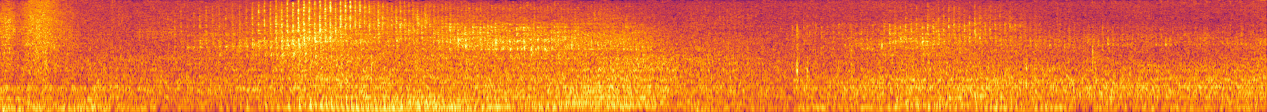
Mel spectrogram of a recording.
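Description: Vehicle engine running while driving, heard from inside the cab as a steady low drone that swells a little for a couple of seconds partway through.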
